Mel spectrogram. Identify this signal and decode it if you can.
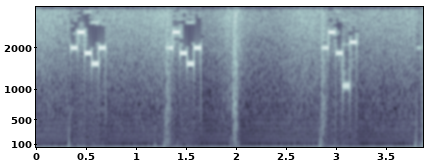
Five-tone selective call (ZVEI), heard as quick runs of five tones, tones of about 70 ms. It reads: 88758 88758 88719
